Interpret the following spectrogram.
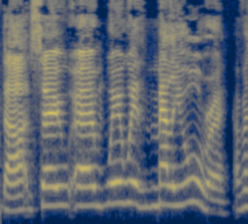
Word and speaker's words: Meliora: nice I like that so um we're with Melora have I said it right you have yeah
